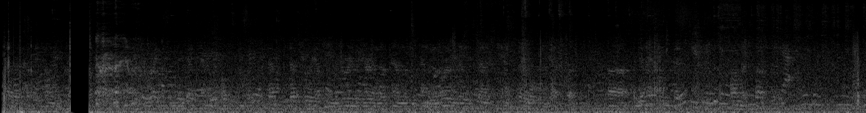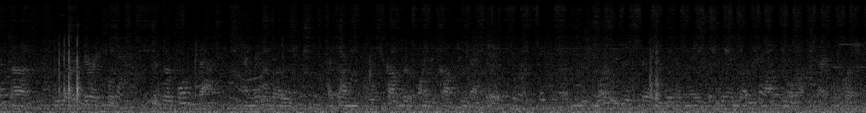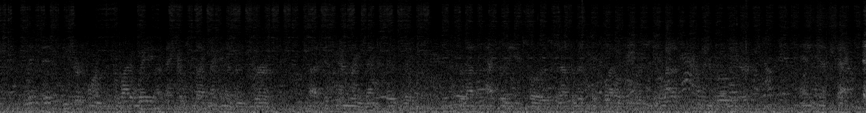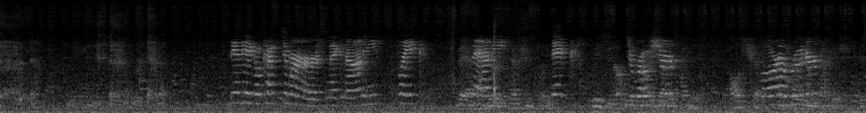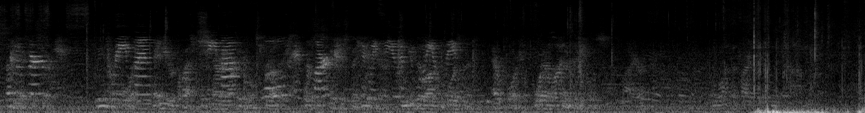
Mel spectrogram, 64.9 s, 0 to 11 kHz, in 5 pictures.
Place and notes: waiting at the airport
2010 04 25 waiting in the denver airport for a flight to san francisco.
